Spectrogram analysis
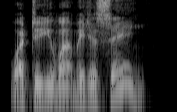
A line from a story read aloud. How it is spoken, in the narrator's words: Alma asked in a trembling voice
